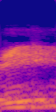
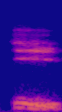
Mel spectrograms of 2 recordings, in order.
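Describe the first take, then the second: First: ই made deep in the throat, as the letter ain. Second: Said in the usual way. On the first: Shown as a demonstration. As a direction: push ই out from the throat. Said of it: "উচ্চারণ গলা থেকে আসবে". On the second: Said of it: "আর এটা ইয়া জের ই".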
